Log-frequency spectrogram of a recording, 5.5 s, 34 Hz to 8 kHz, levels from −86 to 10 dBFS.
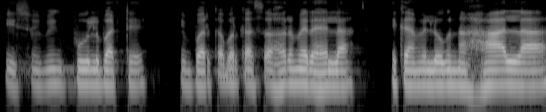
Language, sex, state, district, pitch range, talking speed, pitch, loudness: Bhojpuri, male, Bihar, Saran, 125-130 Hz, 145 wpm, 130 Hz, -25 LUFS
